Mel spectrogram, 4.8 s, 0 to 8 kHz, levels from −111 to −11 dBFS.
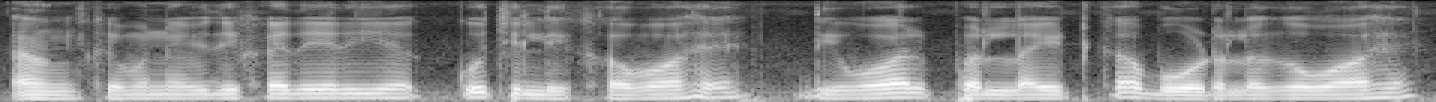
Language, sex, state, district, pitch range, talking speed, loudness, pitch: Hindi, male, Uttar Pradesh, Saharanpur, 110-125 Hz, 240 wpm, -16 LUFS, 115 Hz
